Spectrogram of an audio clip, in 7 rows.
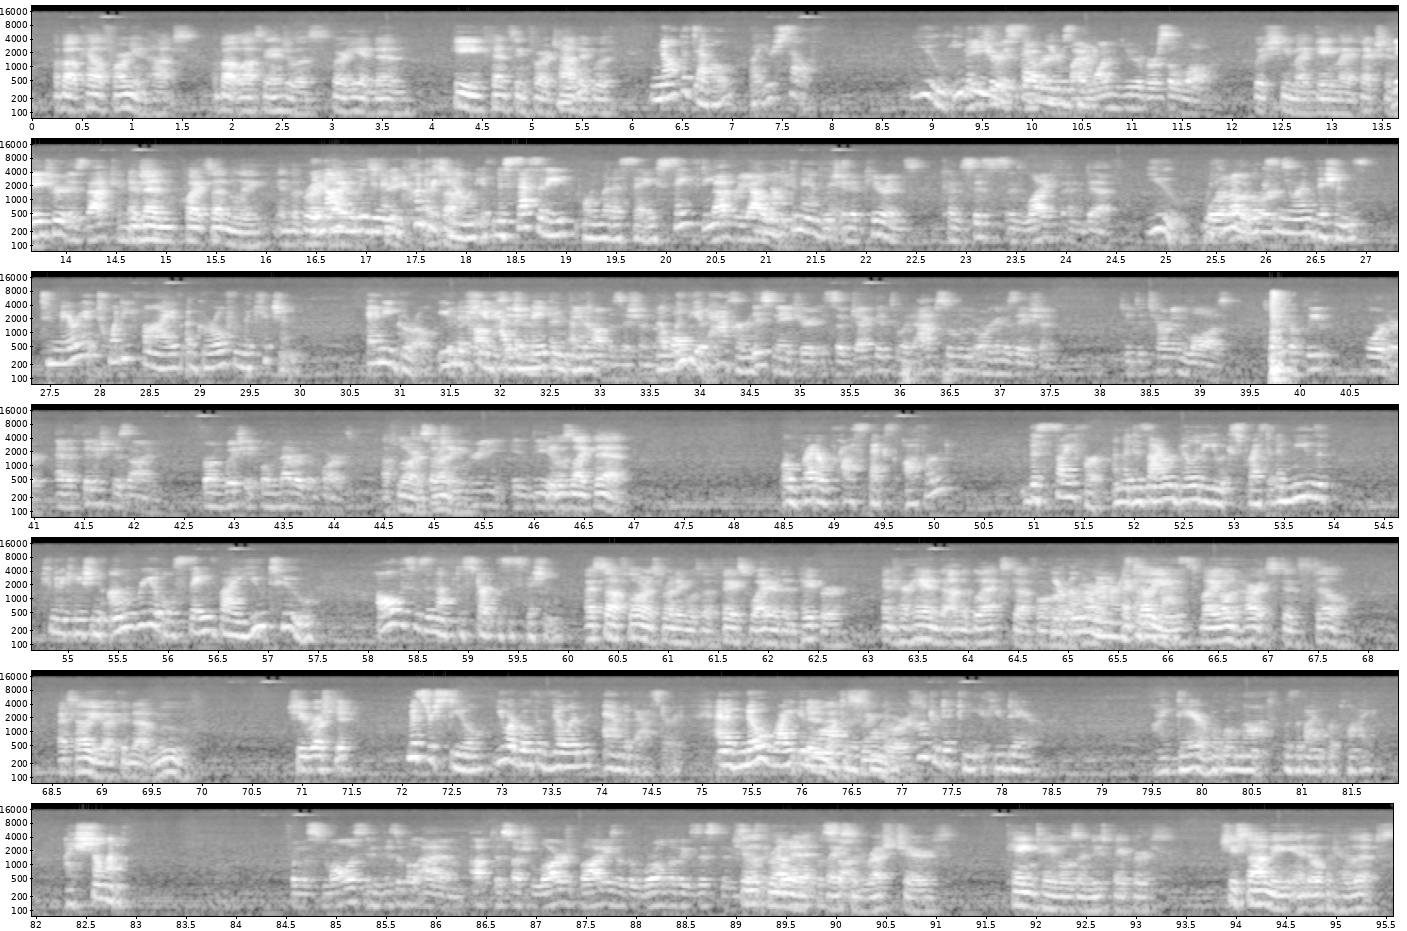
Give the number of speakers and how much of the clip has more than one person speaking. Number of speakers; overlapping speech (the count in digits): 3, about 19%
